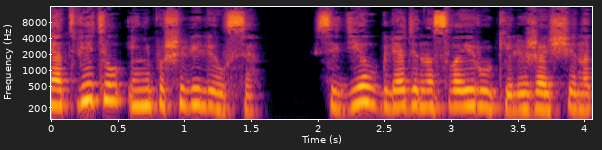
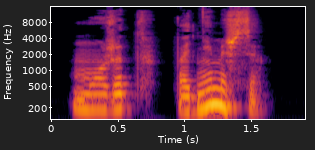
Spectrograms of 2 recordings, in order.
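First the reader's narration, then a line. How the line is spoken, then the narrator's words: Sudden quiet question. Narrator (Russian): неожиданно и тихо спросил Клим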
